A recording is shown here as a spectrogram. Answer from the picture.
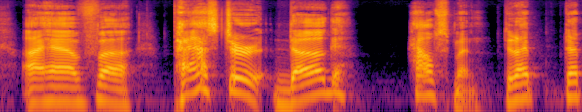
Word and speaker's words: Hausman: And with me I have uh Pastor Doug Houseman. Did I Did I pronounce that right?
